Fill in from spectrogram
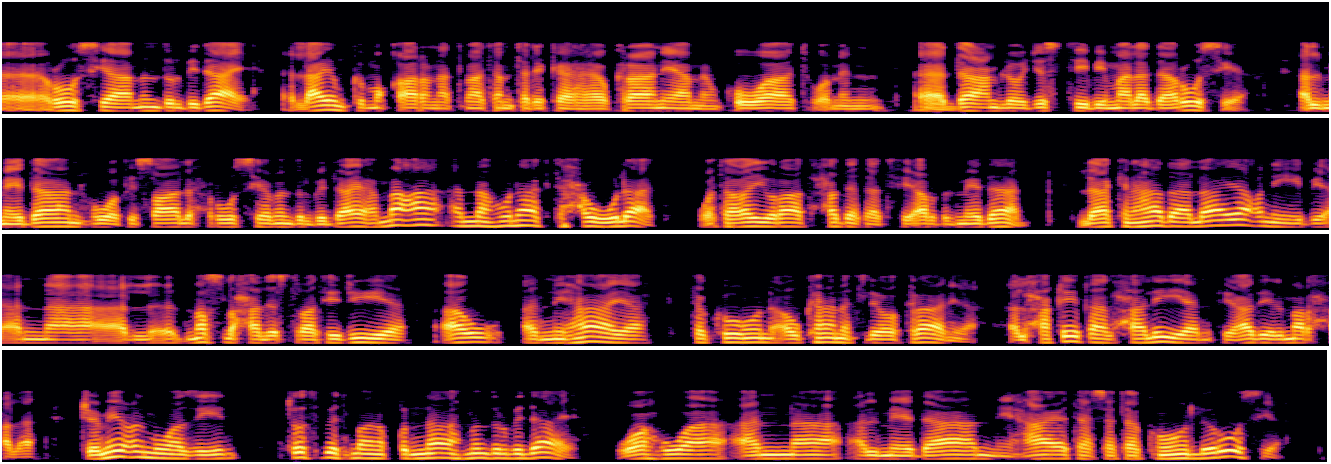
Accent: Saudi Arabia; وأنا كمواطن سعودي أعتقد بأن الرياض قادرة على حلحلة الموضوع

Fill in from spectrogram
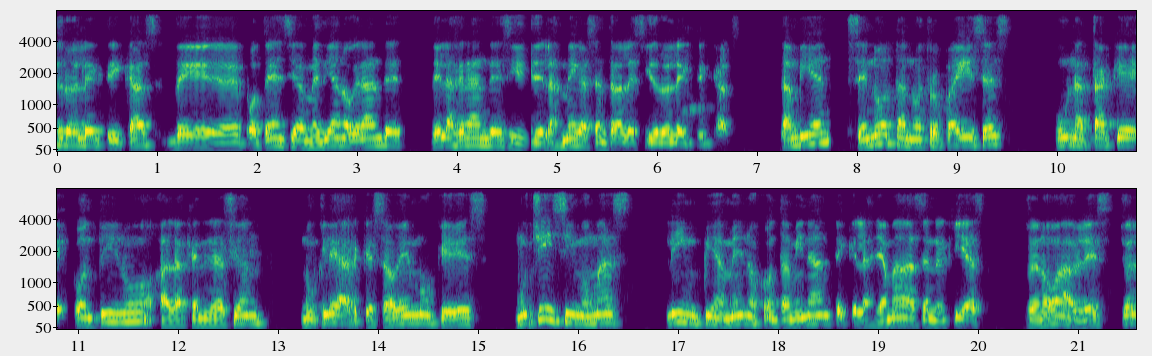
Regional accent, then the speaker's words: Argentina; Fíjese que en mi país, en Argentina

